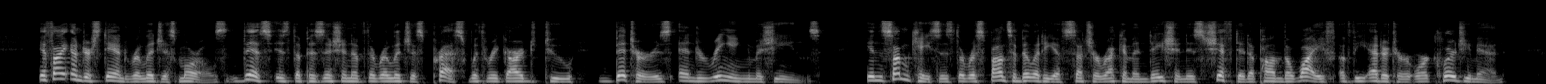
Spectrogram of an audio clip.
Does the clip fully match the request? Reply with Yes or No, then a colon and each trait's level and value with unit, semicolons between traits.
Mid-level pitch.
Yes: medium, 145 Hz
